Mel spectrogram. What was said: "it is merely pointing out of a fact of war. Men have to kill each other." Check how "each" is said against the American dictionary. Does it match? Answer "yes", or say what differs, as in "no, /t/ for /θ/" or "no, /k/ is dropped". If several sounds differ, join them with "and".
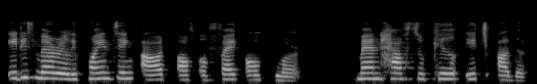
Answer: yes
